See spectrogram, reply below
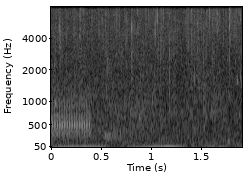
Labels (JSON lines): {"label": "biophony, croak", "recorder": "SoundTrap 500"}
